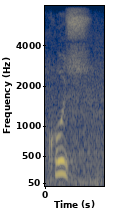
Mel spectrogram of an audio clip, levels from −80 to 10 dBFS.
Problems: none marked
